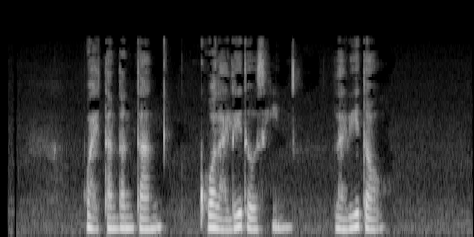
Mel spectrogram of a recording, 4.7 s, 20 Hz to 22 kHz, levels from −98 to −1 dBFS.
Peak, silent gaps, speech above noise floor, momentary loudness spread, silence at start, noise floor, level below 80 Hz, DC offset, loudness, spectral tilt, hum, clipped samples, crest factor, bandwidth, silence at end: -4 dBFS; none; 35 dB; 12 LU; 0.85 s; -56 dBFS; -68 dBFS; under 0.1%; -23 LUFS; -6.5 dB/octave; none; under 0.1%; 22 dB; 11.5 kHz; 0.9 s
